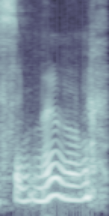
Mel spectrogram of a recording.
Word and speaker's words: Simone: And that's the simple formula I use for building the beginning of the Corcoran Simone Company, with an accent on the Simone.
